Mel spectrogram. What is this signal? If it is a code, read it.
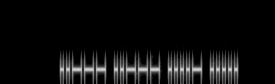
Morse code, heard as a keyed tone, about 40 wpm, 700 Hz. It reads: 2245
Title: Numbers - 4-Digit 40wpm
